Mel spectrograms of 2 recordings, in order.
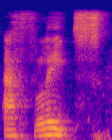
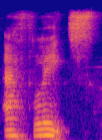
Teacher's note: The T is not sounded, it's kind of athletes. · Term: a kind of stop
